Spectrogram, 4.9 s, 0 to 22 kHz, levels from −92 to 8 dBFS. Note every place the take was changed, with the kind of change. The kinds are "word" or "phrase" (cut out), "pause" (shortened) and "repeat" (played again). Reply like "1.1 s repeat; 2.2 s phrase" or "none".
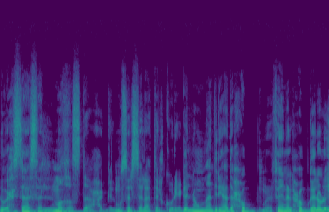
none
